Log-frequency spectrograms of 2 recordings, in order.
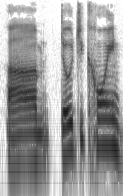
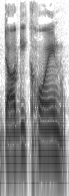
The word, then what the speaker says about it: Dogecoin: Dogecoin, Doggycoin, whatever you want to call it, it's pronounced both ways, hits an all-time high.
